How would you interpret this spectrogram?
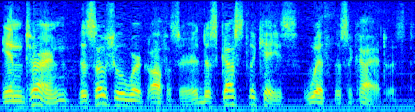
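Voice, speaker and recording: A man's voice: fairly low pitch, very animated, moderate pace, a little hiss or hum. A man giving formal, explanatory narration for an old training film. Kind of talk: scripted documentary narration. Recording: dull old film soundtrack with music.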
